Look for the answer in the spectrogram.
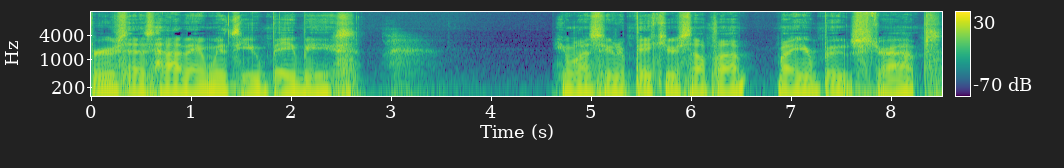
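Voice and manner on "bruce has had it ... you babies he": usual speaking voice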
